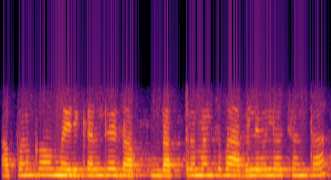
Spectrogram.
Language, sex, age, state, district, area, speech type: Odia, female, 18-30, Odisha, Puri, urban, conversation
